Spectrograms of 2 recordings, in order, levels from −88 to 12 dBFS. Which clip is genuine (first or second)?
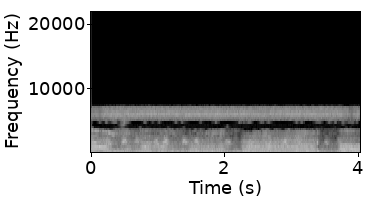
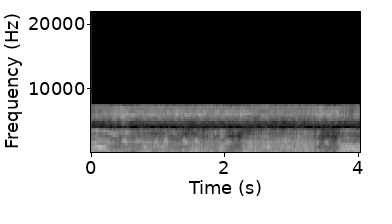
first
